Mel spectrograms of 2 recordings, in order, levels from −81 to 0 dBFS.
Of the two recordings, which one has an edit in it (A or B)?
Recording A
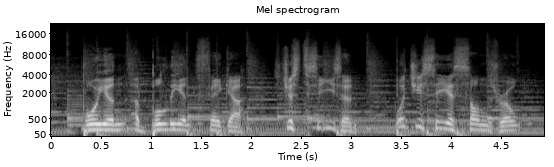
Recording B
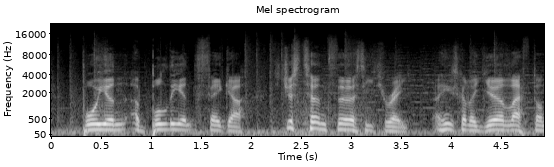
A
